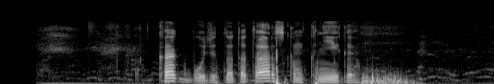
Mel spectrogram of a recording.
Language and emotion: Russian, neutral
